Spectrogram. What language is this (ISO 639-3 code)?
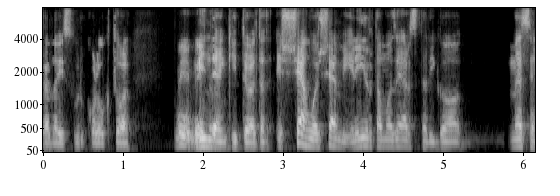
hun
